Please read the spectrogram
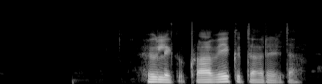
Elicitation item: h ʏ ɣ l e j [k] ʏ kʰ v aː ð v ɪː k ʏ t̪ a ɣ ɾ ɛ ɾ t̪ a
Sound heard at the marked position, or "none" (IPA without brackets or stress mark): k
